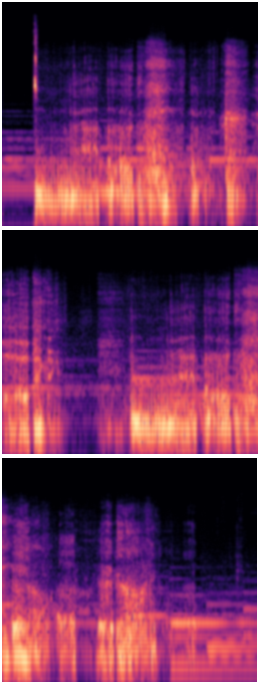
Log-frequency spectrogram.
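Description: Lion roaring and growling in two long bouts of about four seconds each, with a short break near the middle, over background music.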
